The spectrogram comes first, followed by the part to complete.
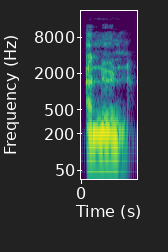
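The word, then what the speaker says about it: Annwn: It turns out it's pronounced Anun.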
